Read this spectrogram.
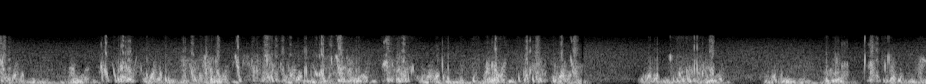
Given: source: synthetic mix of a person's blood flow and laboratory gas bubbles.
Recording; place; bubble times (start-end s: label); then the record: Doppler ultrasound of blood flow; precordium
0.00-0.13 s: bubbles
0.97-1.52 s: bubbles
1.62-1.77 s: bubbles
1.80-2.24 s: bubbles
2.31-2.95 s: bubbles
3.02-3.64 s: bubbles
3.81-4.24 s: bubbles
4.38-4.53 s: bubbles
4.58-4.65 s: bubbles
4.70-4.80 s: bubbles
4.83-5.08 s: bubbles
5.16-5.83 s: bubbles
6.68-7.18 s: bubbles
8.22-8.49 s: bubbles
8.61-8.99 s: bubbles
9.17-9.27 s: bubbles
From the record:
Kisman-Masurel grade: 332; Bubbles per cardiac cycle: rolling drumbeat, 9 or more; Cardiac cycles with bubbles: 50 to 99%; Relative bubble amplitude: moderate (0.250 to 0.450); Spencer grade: 3 (all of the cardiac periods contain showers or single bubble signals, but not dominating or overriding the cardiac motion signals); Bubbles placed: anywhere in the cardiac cycle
